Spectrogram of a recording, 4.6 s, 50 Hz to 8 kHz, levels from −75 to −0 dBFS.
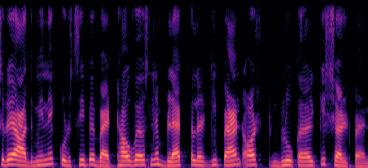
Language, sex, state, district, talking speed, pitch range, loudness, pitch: Hindi, female, Bihar, Jahanabad, 245 wpm, 195-230 Hz, -24 LUFS, 210 Hz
